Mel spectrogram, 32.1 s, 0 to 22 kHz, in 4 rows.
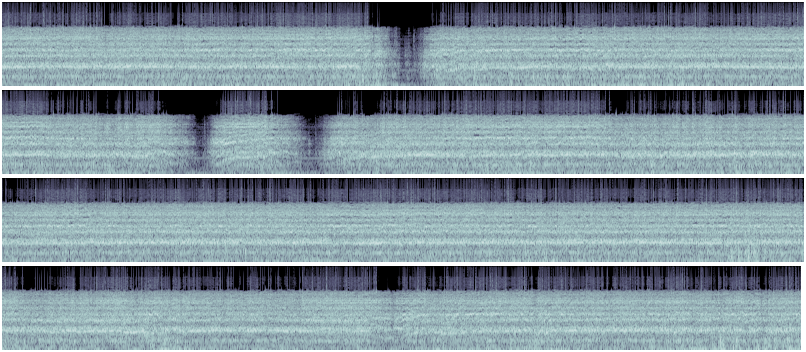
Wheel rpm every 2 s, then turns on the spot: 230, 190, 150, 230, 180, 90, 210, 220, 230, 230, 230, 230, 220, 220, 200, 240.
none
